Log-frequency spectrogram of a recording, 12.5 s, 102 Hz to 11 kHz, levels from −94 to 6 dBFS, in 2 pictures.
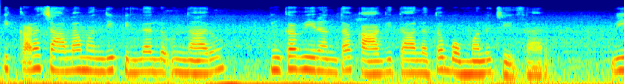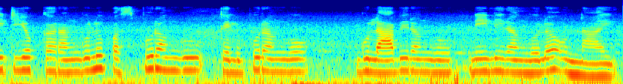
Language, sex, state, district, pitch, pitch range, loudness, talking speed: Telugu, female, Telangana, Hyderabad, 200 Hz, 175-220 Hz, -17 LUFS, 105 wpm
